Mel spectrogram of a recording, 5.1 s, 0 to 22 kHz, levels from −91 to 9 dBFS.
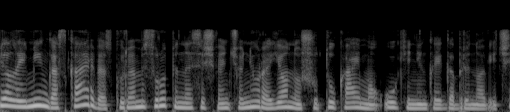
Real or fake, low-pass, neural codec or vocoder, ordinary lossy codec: real; 7.2 kHz; none; MP3, 64 kbps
